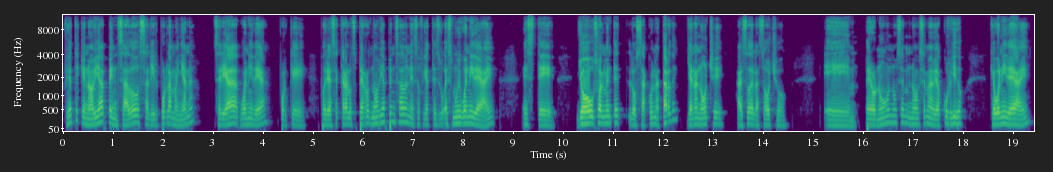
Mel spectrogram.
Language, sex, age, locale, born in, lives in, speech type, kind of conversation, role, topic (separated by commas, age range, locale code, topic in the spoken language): Spanish, male, 30-34, es-US, United States, United States, conversation, advice, user, ¿Cómo puedo manejar una agenda sobrecargada, con demasiados compromisos y sin tiempo personal?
